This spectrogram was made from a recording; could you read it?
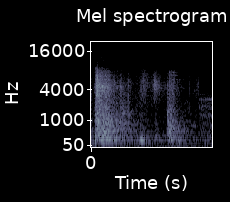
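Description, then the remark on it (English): Heavy car doors thud and clunk as they are loaded into a truck, with three dull impacts spaced about half a second apart and some scraping rumble between them. “Get the truck in here and get this back body section. These doors loaded.”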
